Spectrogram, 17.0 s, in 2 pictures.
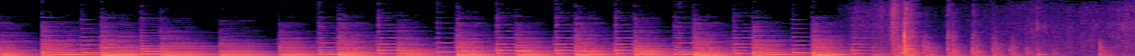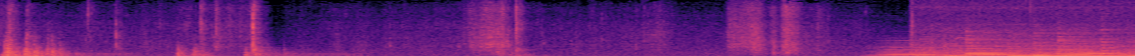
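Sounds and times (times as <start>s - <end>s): music: 0.0s - 6.8s, 15.0s - 17.0s
paper rustling: 6.4s - 15.0s
roll knocking against metal holder: 6.5s - 11.0s.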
